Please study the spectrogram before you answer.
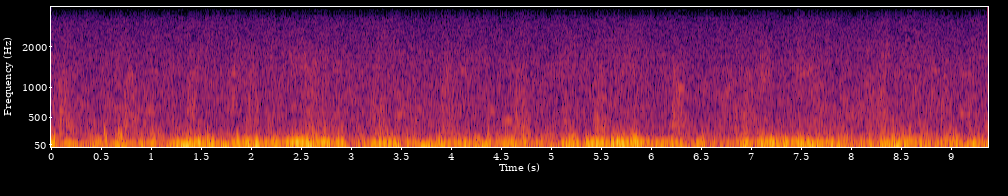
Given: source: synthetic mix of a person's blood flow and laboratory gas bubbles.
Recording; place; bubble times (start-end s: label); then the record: Doppler ultrasound of blood flow; subclavian vein
no bubbles
From the record:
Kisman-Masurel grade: 000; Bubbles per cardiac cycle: 0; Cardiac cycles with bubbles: 0%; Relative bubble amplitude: no bubbles discernible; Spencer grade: 0 (complete lack of bubble signals)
